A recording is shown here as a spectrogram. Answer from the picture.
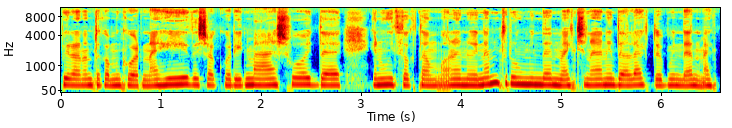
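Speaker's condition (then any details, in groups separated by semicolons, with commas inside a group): Hearing loss; hard of hearing, likely from birth, detected at age five, first hearing aid at five; hearing aids in both ears, relies on lip-reading, unaided hears almost nothing beyond one meter; quiet child, started speaking late, recited nursery rhymes poorly in kindergarten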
